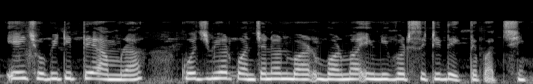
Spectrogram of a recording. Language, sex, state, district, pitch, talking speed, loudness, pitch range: Bengali, female, West Bengal, Cooch Behar, 245 Hz, 100 wpm, -10 LUFS, 235-265 Hz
